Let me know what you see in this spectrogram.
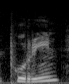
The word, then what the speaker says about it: Purim: The festival known as Purim, and my pronunciation there, Purim, is not like the usual pronunciation that you're going to hear in many circles. In fact, you'll hear it called Purim, Purim, Purim, Purim, something to that effect. It is, in fact, correct to say it as Purim.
